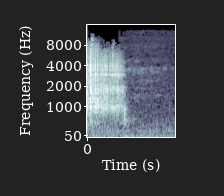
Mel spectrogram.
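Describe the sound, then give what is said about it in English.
A short, bright clatter of percentage dice tumbling across a hard surface, rattling for less than half a second before settling into quiet. No one speaks. “So go ahead and roll percentage dice to see if you knock him out.”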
